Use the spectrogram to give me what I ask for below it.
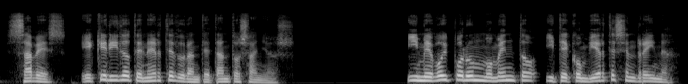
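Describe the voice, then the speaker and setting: A man's voice: a little high, animated, a little slow, dry recording. Man voicing a sneering scheming duke. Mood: furious. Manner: mocking, smug. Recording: dry close mic, faint music.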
